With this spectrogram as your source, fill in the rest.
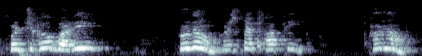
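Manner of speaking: calling for Bruno the puppy, sing-song; pet talk. Real, not acted. Calling for the dog.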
